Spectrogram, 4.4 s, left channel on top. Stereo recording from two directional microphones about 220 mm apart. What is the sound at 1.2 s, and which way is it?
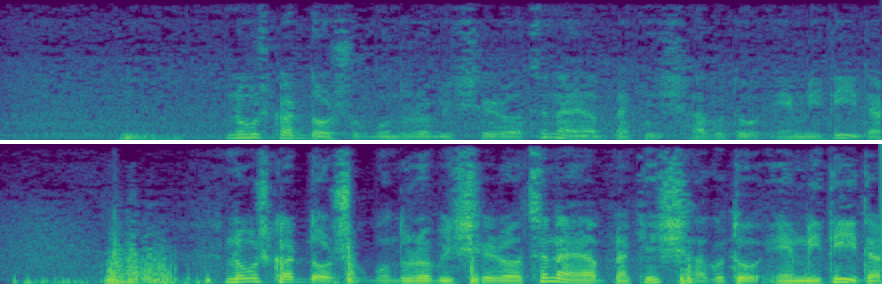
Speech, 45° right (ahead or behind).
